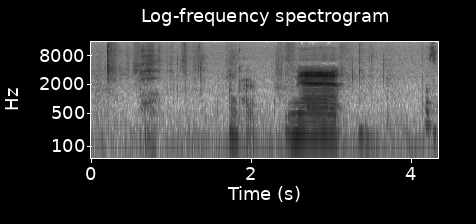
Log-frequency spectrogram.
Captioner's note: bleating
